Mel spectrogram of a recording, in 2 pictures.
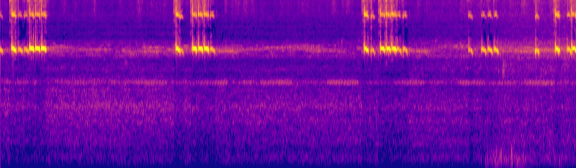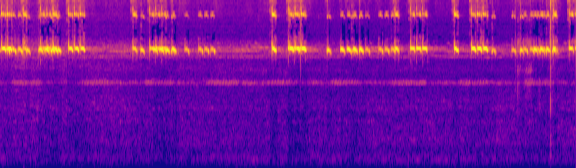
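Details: Matsumushi (pine cricket) singing, an autumn insect voice; very high ringing chirps in quick trilled groups, sparse at first then more frequent later, with a short low bump midway.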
